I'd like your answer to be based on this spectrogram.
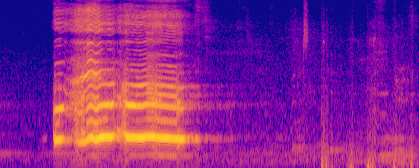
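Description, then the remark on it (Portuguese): A person imitates a rooster's cock-a-doodle-doo in one loud, drawn-out crow with a brief break in the middle, followed by a pause and a few faint soft knocks. “É o melhor galo que eu podia fazer.”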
